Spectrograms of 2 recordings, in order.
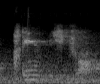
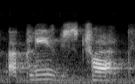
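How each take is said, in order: First: Breathy whispered plea. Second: Said in the usual way. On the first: Real, not acted. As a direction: whisper it softly as a last plea. Friend consoling her on call.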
